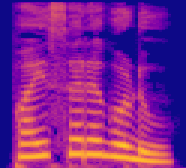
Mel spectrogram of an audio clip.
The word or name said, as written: ಪೈಸರಗೊಡು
